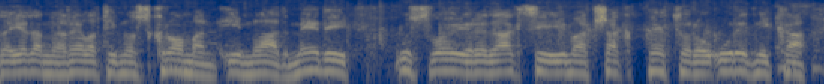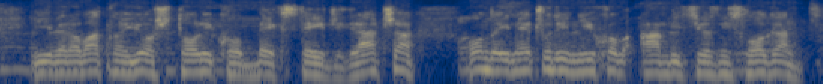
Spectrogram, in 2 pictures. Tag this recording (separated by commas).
Speech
